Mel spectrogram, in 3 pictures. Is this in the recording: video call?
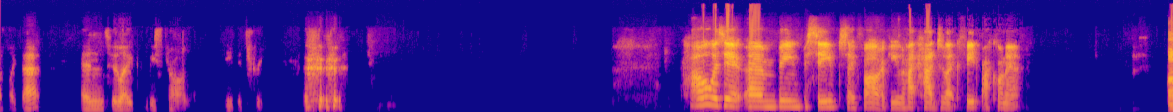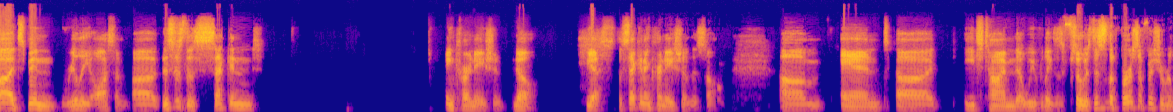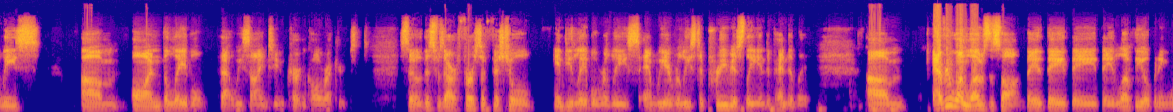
yes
